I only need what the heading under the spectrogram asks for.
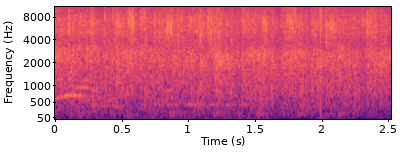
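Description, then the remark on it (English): An audience claps for God, many hands blending into a dense, sustained wash of applause that holds at an even level for the whole stretch, with no voices standing out. “Somebody clap for God.”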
